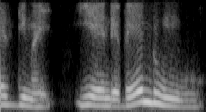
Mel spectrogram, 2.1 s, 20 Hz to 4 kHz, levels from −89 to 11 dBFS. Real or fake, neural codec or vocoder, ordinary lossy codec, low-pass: fake; codec, 16 kHz, 2 kbps, FunCodec, trained on Chinese and English, 25 frames a second; Opus, 16 kbps; 3.6 kHz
